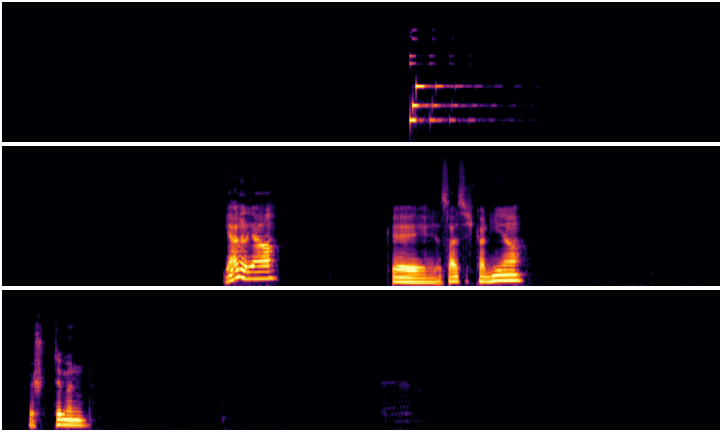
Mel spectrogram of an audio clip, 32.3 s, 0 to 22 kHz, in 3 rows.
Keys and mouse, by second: 3.9-6.1 drag, 6.5 click, 8.0 ctrl+z, 8.4 ctrl+z, 8.9 ctrl+z, 10.8-15.7 middle drag, 16.5 click, 17.7 click, 20.5-24.8 middle drag, 26.2-32.3 drag.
